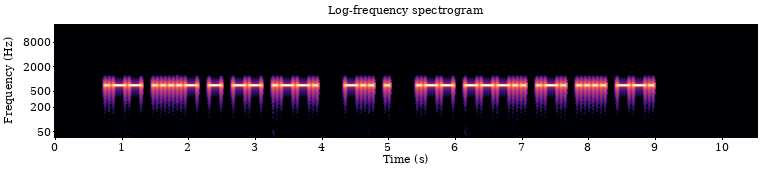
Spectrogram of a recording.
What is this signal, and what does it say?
Morse code, heard as a keyed tone, about 20 wpm, 700 Hz. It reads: W4TMP DE W8RHG
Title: USA Callsign DE Callsign - 5 Characters - 20wpm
